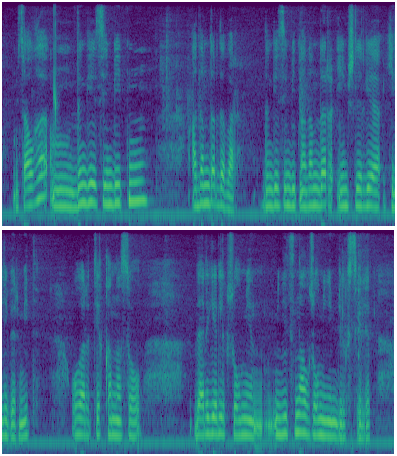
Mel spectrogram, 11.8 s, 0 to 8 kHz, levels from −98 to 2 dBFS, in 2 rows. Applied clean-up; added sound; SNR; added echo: none; Finger snapping; 18 dB; none.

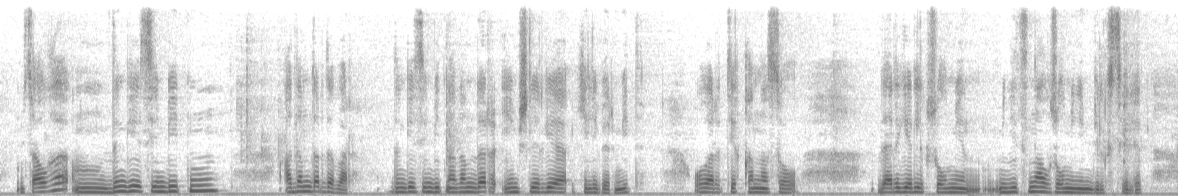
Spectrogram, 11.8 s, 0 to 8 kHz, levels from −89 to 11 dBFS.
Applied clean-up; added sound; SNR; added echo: none; none; none; none.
